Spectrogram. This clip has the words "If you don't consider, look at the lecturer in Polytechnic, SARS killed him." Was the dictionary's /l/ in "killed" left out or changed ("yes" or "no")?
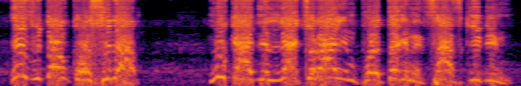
yes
